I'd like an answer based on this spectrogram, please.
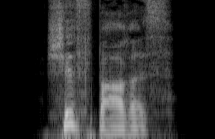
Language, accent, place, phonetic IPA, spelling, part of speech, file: German, Germany, Berlin, [ˈʃɪfbaːʁəs], schiffbares, adjective, De-schiffbares.ogg
- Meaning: strong/mixed nominative/accusative neuter singular of schiffbar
